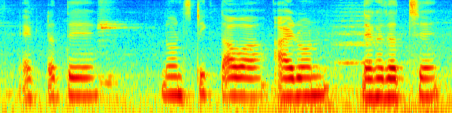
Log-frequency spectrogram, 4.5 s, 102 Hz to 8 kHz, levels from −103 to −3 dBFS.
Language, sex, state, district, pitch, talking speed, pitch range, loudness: Bengali, female, Tripura, West Tripura, 200 Hz, 95 wpm, 195-205 Hz, -17 LUFS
